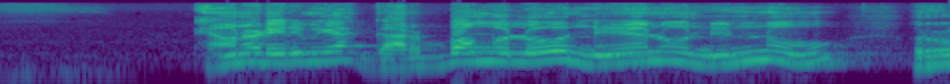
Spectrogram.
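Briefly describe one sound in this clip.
An elderly man speaks with animation into a microphone, close by.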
